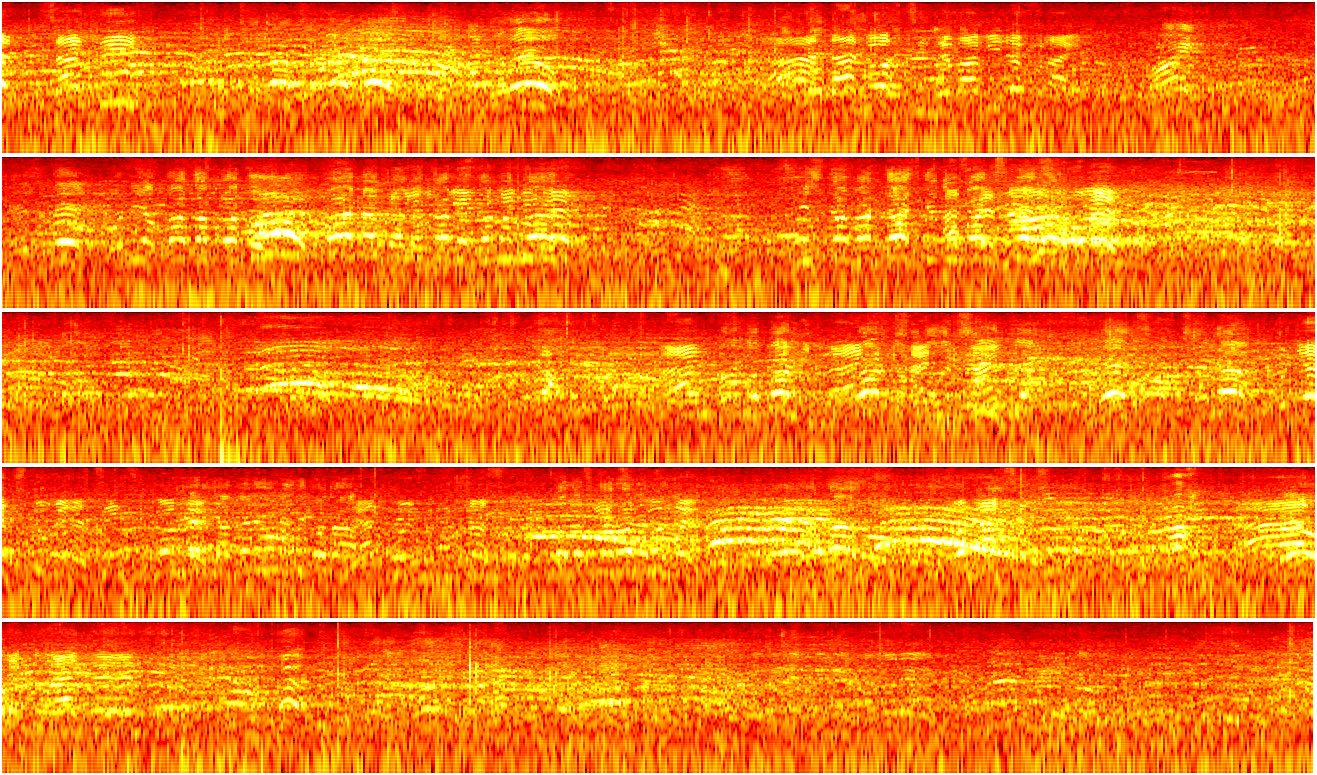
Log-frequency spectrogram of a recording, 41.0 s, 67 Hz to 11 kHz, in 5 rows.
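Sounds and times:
crowd of voices talking: 0.0s - 41.0s.

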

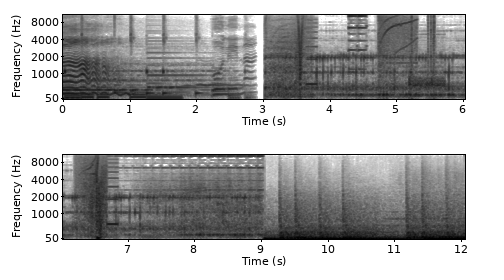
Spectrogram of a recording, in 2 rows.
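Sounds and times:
high-pitched electronic beeping: 3.1s - 9.1s.

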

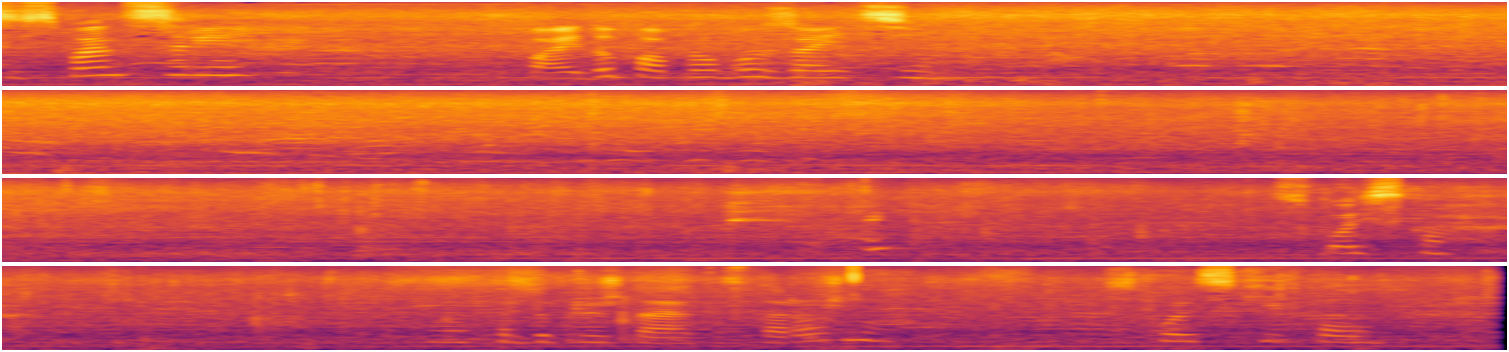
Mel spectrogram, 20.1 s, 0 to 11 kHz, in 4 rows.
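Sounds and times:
faint voices of passers-by: 0.0s - 20.0s
street rushing noise: 0.0s - 20.0s.

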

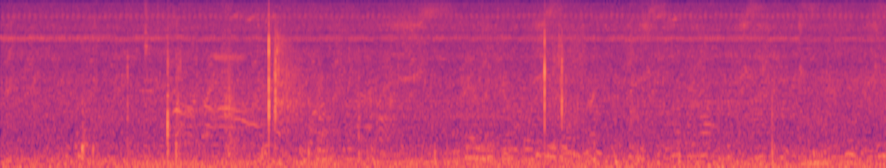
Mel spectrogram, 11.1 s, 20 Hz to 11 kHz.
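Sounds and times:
faint voices: 0.0s - 11.0s
low background hum: 0.0s - 11.0s
sharp cracks: 0.0s - 11.0s.

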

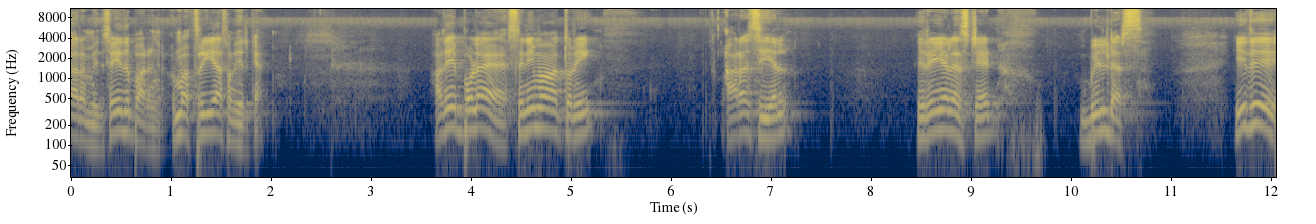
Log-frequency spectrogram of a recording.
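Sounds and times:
man speaking: 0.0s - 2.1s, 3.6s - 5.4s, 6.4s - 7.4s, 8.5s - 10.9s, 11.6s - 12.0s.

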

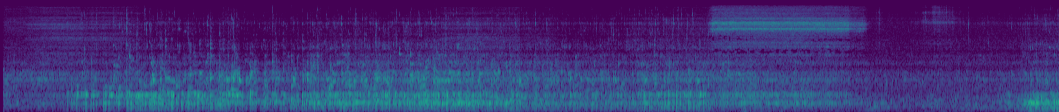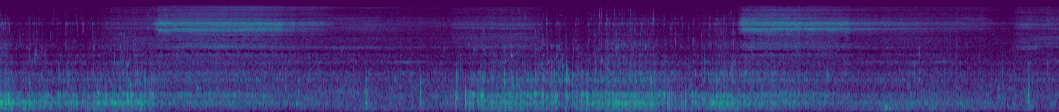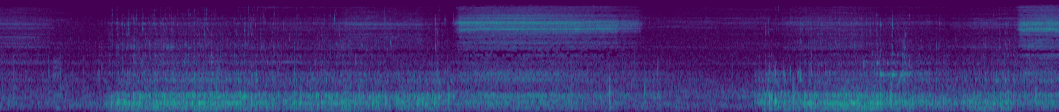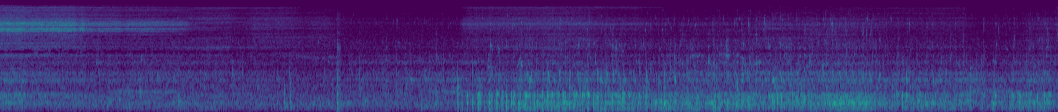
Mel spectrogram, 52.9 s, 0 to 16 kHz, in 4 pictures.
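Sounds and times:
regulator hissing inhales: 0.2s - 1.6s, 8.9s - 11.0s, 15.1s - 20.0s, 22.5s - 27.3s, 30.8s - 35.9s, 39.2s - 43.9s
bubbling exhales underwater: 0.9s - 9.3s, 12.6s - 15.3s, 18.9s - 22.9s, 27.7s - 32.8s, 35.9s - 39.5s, 45.4s - 52.9s.

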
